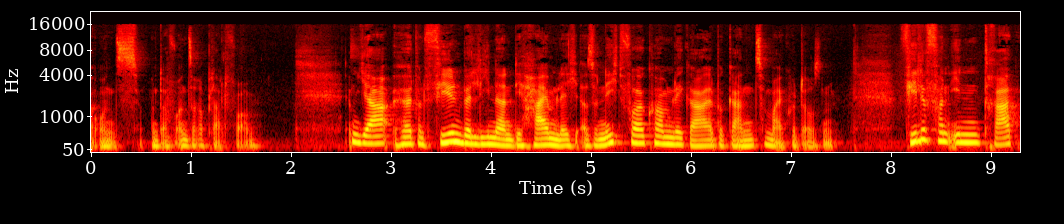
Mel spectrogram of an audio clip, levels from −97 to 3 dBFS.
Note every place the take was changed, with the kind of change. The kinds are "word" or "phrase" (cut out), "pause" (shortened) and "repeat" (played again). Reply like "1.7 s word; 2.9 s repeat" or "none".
2.6 s word; 3.2 s word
